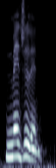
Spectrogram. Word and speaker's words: Magellan: Around 500 years ago, Ferdinand Magellan, pronounced Magellan, a Portuguese sailor, started his journey from Spain to study the shape of the earth.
